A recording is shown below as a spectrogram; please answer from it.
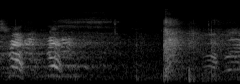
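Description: Brief shouts from players, then a single sharp smack about one and a half seconds in, a football being struck on the pitch.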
